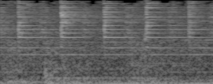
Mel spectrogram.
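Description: A moving train rumbles in the video game Uncharted: The Lost Legacy, a brief, steady, loud rolling roar with a rhythmic clatter.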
